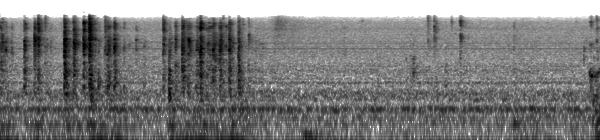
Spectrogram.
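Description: Typing on a computer keyboard: a quick run of keystrokes for about two and a half seconds, then a few scattered clicks, over a low steady hum.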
